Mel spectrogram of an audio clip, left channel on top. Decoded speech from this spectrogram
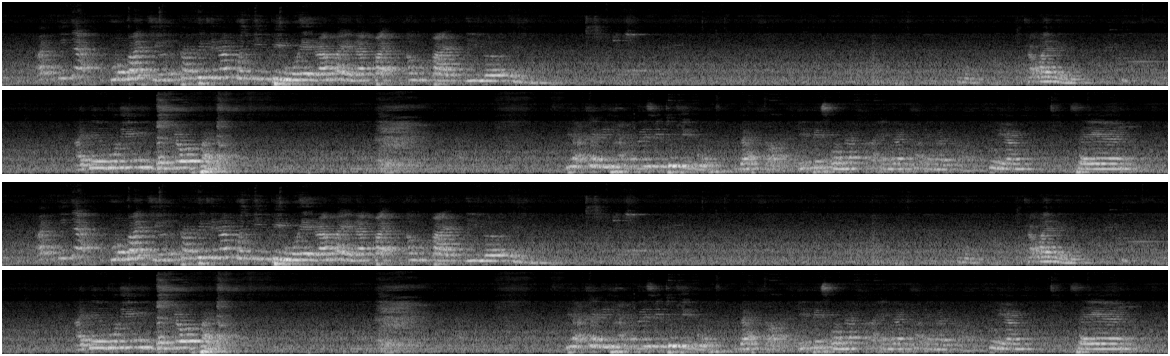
tidak membaca, tapi kenapa tipi murid ramai yang dapat 4, 5, 6? Kat mana? Ada murid bagi jawapan tak? Dia akan lihat dari situ cikgu. Data. Dia based on data and data and data. Itu yang saya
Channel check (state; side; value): identical; both; correlation 1.00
